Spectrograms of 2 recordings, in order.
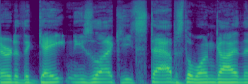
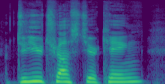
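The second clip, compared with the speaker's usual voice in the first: put-on self-loathing king voice, higher pitched; 3 semitones higher than usual. Retelling a movie scene where the king asks about trust: imitating a self-loathing king. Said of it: "he's doing his self-loathing".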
